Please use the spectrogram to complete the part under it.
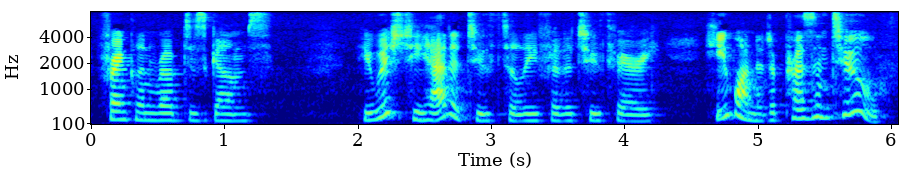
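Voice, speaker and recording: A woman, a pre-K teacher, reading a picture book aloud to children, explaining the pictures gently. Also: on the low side, animated, normal speed, slight background noise.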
